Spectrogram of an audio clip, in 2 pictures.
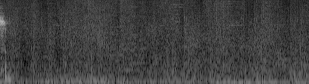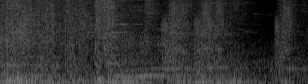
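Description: Video game battle effects clash, zap and whoosh.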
